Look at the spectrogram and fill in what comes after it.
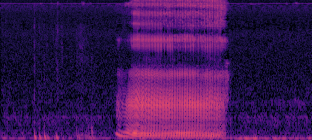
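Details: A sleeping small dog snoring: a single rattling, buzzy snore between quiet breaths.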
